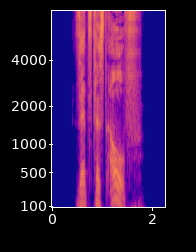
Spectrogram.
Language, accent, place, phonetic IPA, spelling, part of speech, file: German, Germany, Berlin, [ˌzɛt͡stəst ˈaʊ̯f], setztest auf, verb, De-setztest auf.ogg
- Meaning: inflection of aufsetzen: 1. second-person singular preterite 2. second-person singular subjunctive II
